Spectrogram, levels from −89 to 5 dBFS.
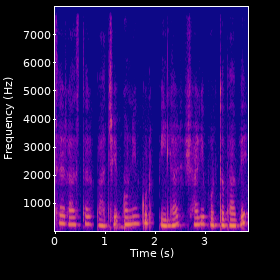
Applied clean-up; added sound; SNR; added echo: none; none; none; none.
